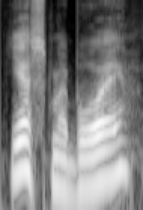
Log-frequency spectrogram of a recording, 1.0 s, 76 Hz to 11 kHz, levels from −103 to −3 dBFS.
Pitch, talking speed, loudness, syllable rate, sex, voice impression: 155 Hz, 190 wpm, -14 LUFS, 3.6 syllables/s, male, very masculine, old, thick, slightly tensed, powerful, slightly bright, slightly hard, clear, slightly halting, slightly raspy, cool, intellectual, refreshing, sincere, slightly calm, friendly, reassuring, slightly unique, slightly elegant, wild, slightly sweet, lively, strict, slightly intense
